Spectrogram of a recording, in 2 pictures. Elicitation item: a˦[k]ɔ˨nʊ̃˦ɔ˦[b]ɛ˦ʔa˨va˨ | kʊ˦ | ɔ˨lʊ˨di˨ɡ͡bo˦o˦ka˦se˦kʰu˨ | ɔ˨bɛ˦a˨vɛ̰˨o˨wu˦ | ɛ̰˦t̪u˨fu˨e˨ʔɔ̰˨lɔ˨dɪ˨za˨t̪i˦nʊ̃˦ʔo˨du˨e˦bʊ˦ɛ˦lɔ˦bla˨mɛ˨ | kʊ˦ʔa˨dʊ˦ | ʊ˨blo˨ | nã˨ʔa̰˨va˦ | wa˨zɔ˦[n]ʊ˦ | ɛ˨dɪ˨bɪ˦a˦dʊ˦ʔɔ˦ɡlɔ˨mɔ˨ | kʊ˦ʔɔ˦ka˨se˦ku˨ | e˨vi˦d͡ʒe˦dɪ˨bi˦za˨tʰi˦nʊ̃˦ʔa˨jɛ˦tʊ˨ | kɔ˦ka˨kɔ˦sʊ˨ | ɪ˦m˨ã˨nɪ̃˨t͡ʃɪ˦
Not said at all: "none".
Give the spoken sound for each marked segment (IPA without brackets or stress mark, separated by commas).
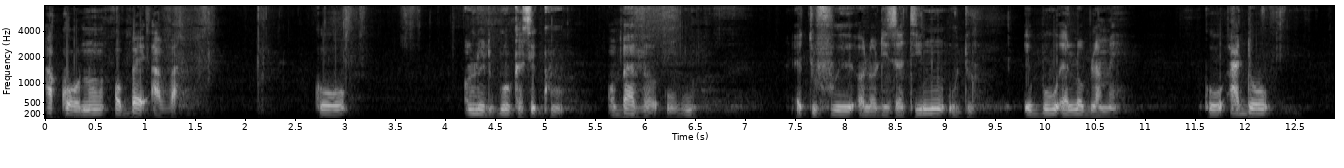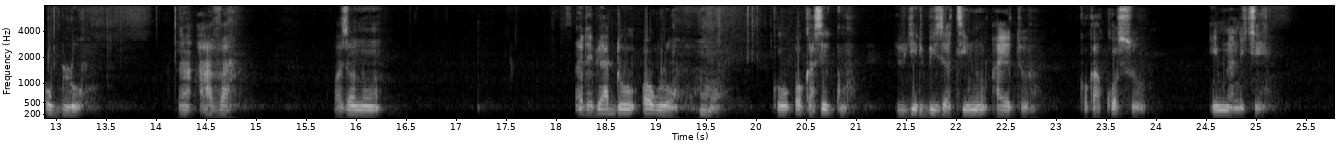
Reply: k, b, n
